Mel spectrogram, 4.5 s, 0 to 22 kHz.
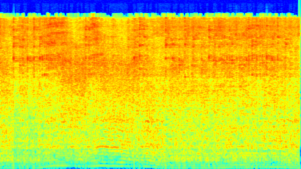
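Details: Weedeater PE550 edger from a thrift store: its small engine buzzes hard and raspy at a steady high speed with no stumbling, running normally.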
